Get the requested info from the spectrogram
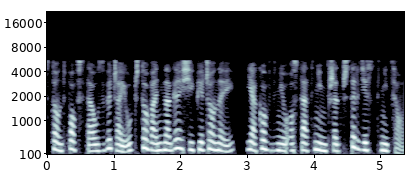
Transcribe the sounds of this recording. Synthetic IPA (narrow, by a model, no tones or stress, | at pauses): st̪ɔnt̪pɔfst̪awzvɘt͡ʂajut͡ʂt̪ɔvaɲnaɡɛw̃ɕipʲjɛt͡ʂɔnɛjːakɔvd̪ɲuʔɔst̪at̪ɲimpʂɛt̪t͡ʂt̪ɛɾd͡ʑɛst̪ɲit̪sɔ̰̃w̃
